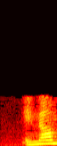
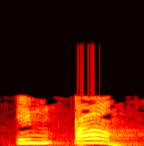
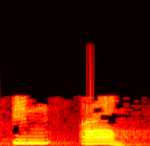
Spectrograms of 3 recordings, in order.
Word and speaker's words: انعام: نہیں انعام بھی غلط ہے, انعام. چلو اردو بول چال میں تو انعام ہم بول دیتے ہیں کیا پکڑ ہوگی, لیکن صحیح تلفظ ہے انعام.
